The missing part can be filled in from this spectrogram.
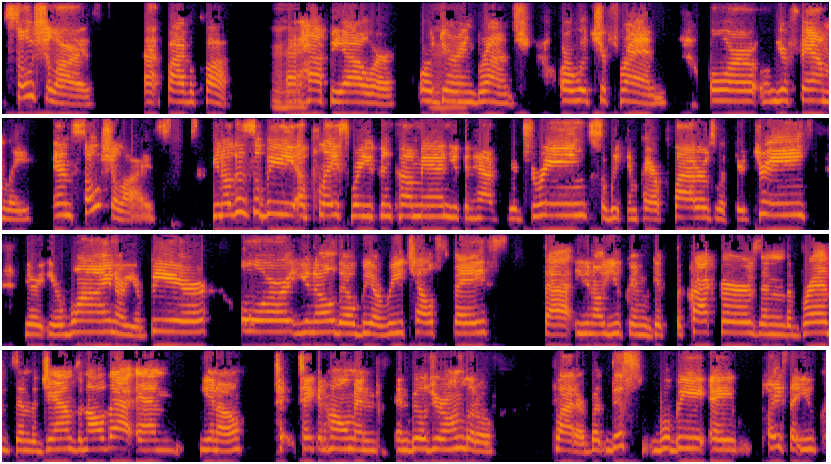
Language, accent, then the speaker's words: English; Sacramento, California, United States; also born or lived in Oakland, California; we came to Sacramento when I was, I don't know, 5 or 6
